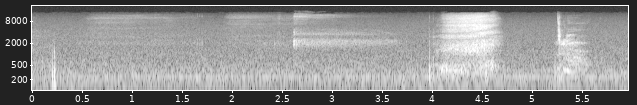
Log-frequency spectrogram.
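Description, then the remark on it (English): A breathy inhale of Strawberry Cough cannabis smoke, a single airy pull lasting under a second, framed by a few soft clicks and light mouth sounds, otherwise quiet. “Just took another hit of that freaking strawberry cough.”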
